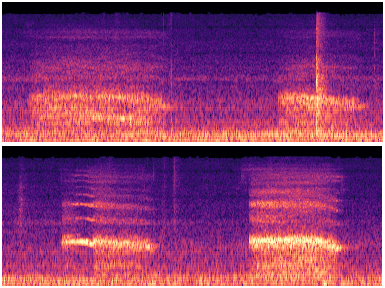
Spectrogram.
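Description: A Maltese dog gives strange, screechy, wheezing cries, like a squawking pterodactyl, repeated every couple of seconds.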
